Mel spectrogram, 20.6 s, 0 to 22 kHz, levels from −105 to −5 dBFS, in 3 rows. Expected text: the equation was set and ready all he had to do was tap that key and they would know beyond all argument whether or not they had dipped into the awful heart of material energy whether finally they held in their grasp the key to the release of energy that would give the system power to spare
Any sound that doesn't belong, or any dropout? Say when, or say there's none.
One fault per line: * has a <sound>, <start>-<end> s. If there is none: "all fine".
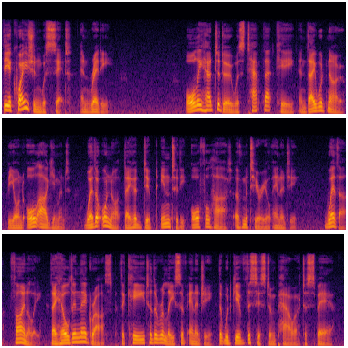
all fine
